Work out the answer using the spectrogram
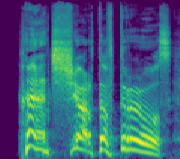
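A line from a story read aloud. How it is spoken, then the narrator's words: Yelling. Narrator (Russian): орал Андерс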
